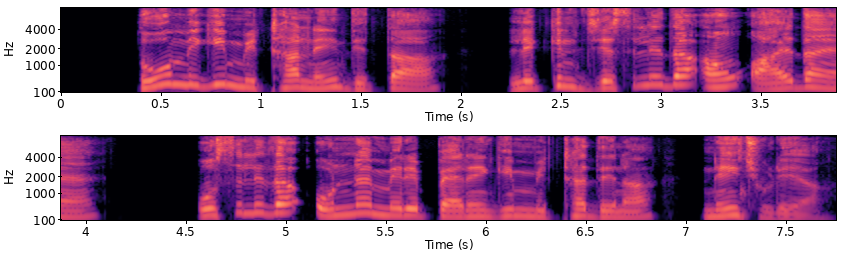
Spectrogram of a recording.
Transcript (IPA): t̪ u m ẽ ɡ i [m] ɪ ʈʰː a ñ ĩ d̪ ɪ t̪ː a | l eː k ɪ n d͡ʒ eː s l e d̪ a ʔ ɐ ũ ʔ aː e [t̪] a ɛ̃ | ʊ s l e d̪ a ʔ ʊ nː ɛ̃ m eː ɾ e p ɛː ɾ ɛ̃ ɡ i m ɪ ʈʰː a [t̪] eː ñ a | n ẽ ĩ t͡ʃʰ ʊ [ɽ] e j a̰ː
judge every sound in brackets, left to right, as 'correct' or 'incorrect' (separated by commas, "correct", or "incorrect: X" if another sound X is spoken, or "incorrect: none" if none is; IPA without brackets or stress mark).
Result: correct, incorrect: d̪, incorrect: d̪, correct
